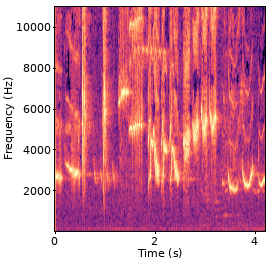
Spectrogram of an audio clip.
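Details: Tledekan gunung flowerpecker in lively continuous song used to provoke rivals: high whistles and sharp clicks, then a busy stretch of rapid buzzy notes and finally repeated looping whistles, faint low hum beneath.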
